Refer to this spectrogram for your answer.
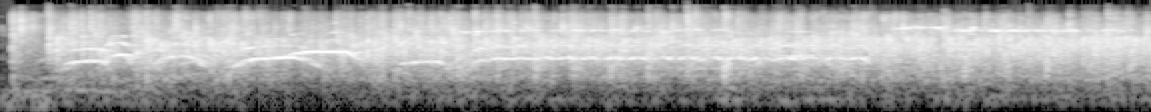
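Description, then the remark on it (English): Steady, dense applause from an audience after a poem reading fills the whole stretch, loud and sustained, with a few voices calling out and cheering over the clapping. “Let's just keep clapping.”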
